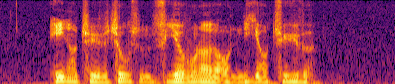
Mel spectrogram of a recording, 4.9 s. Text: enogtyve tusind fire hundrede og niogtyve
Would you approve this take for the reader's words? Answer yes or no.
yes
